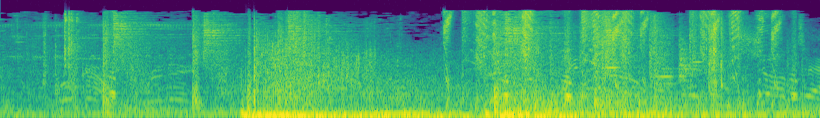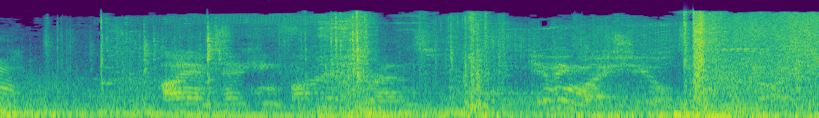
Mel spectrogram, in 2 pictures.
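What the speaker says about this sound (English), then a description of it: "Look out, grenade!" Video game battle with a grenade blast and bursts of gunfire, two heavy booms near the start followed by rattling shots and mechanical clatter, with voices talking over it.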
